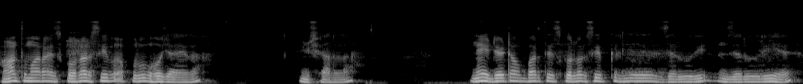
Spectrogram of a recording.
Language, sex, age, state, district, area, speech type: Urdu, male, 30-45, Bihar, Gaya, urban, spontaneous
